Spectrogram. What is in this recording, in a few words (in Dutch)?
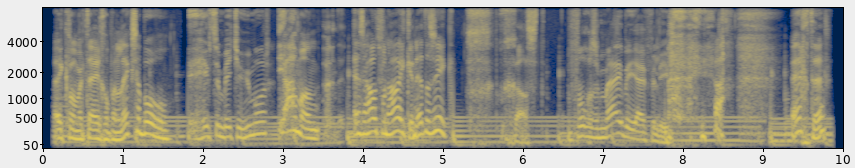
voice dialoog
